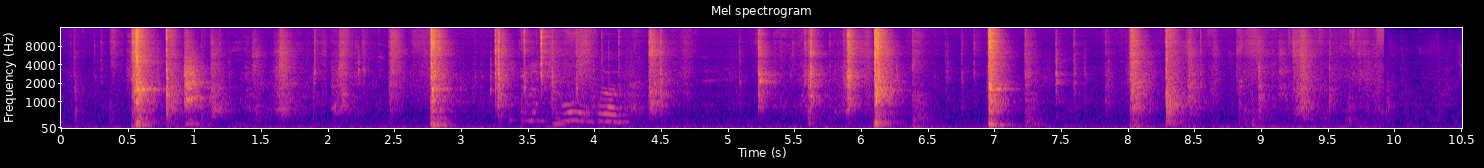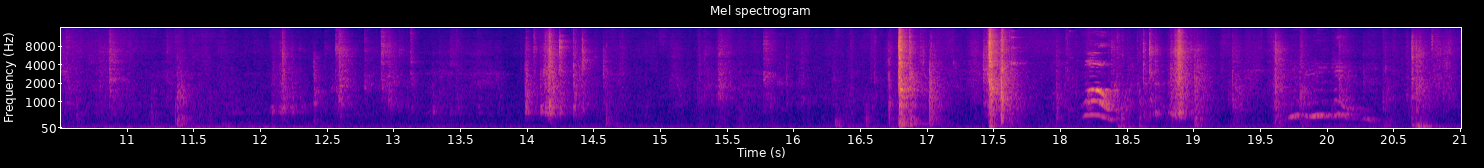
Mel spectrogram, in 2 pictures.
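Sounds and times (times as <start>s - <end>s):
foam dart blasters firing: 5.6s - 7.3s.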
